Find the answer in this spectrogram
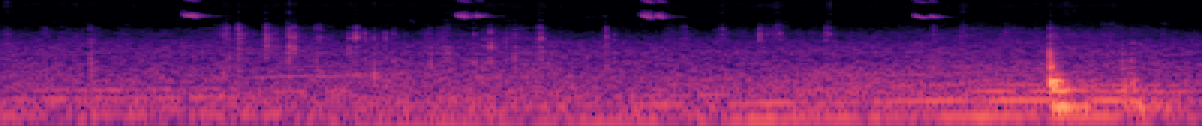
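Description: Outdoor ambience with short, high bird chirps repeating about once a second over a low steady background rumble. A single dull thump about seven seconds in is the loudest sound.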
